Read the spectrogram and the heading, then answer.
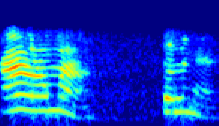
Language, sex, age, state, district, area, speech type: Tamil, female, 30-45, Tamil Nadu, Pudukkottai, rural, conversation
